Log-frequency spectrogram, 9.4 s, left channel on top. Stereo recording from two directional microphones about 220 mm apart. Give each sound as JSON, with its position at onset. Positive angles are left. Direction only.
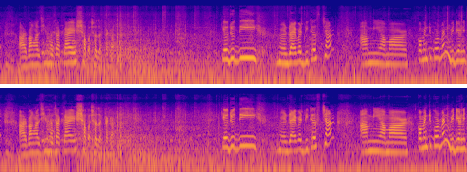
{"t": 0.4, "sound": "speech", "side_deg": 15}
{"t": 4.4, "sound": "speech", "side_deg": 30}
{"t": 6.4, "sound": "a woman's voice", "side_deg": 5}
